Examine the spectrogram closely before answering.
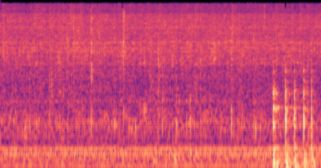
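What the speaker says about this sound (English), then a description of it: "I'm going to give this a little stir so our sauce won't get too thick here" A pot of sauce bubbles and simmers with a constant low sizzle, then a spoon scrapes and stirs through it in a few quick knocks at the end.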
